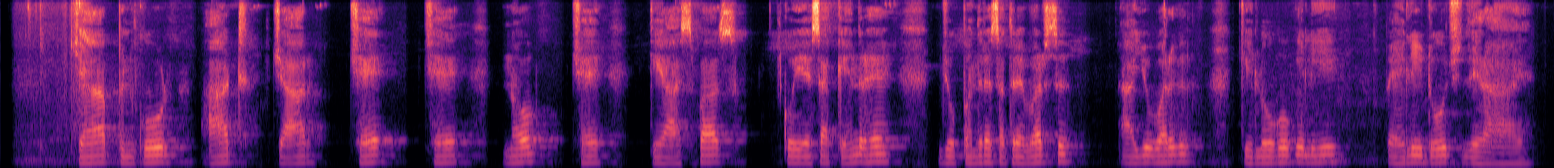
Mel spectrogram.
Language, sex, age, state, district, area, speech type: Hindi, male, 18-30, Rajasthan, Bharatpur, rural, read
